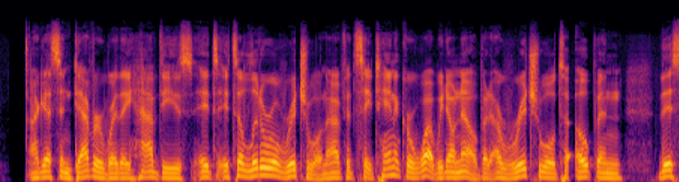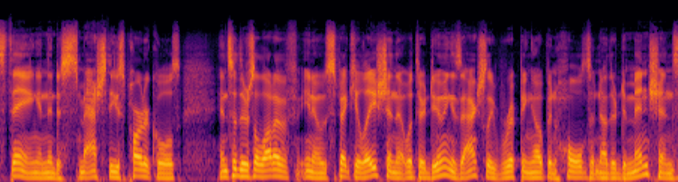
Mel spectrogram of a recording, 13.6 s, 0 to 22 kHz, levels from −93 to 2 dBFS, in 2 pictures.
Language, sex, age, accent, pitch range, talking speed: English, male, 30-49, American, 105-125 Hz, 245 wpm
